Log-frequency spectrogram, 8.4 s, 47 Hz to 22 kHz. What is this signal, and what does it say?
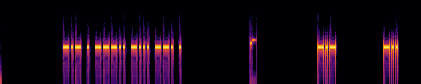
Morse code, heard as a keyed tone, about 30 wpm, spaced as for 21 wpm, 700 Hz. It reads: KE8BGE KD
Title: USA Call Signs - 6 Characters - 8x Character Spacing - 30wpm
